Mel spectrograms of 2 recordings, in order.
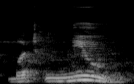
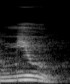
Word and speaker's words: nu: Okay, and this is nothing but nu. Okay, not mu.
